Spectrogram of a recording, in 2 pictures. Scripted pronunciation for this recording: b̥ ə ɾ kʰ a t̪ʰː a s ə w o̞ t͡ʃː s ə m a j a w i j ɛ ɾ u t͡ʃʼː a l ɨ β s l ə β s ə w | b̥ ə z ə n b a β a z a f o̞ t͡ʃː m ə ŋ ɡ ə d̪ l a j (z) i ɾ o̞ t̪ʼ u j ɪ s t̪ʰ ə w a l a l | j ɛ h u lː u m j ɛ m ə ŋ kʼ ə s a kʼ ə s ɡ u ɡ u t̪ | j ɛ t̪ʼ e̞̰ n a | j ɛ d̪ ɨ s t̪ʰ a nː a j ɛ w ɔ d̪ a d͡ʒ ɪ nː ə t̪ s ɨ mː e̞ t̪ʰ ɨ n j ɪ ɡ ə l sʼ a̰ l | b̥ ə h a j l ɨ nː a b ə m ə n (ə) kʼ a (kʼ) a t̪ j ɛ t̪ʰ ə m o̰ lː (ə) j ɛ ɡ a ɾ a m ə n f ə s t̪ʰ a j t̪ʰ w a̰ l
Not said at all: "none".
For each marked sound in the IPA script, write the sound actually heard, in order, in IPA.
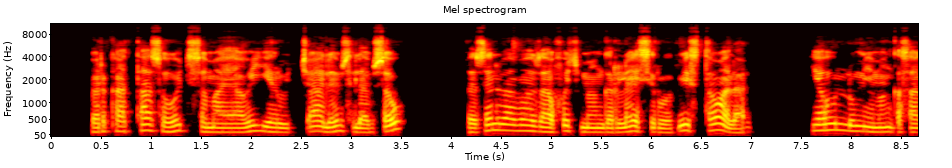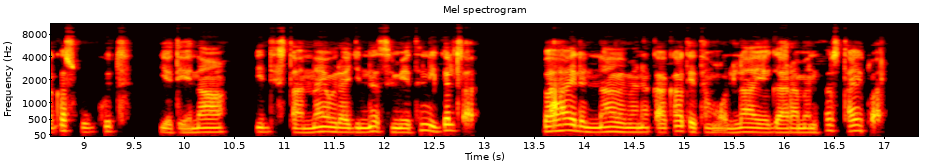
s, ə, kʼ, a

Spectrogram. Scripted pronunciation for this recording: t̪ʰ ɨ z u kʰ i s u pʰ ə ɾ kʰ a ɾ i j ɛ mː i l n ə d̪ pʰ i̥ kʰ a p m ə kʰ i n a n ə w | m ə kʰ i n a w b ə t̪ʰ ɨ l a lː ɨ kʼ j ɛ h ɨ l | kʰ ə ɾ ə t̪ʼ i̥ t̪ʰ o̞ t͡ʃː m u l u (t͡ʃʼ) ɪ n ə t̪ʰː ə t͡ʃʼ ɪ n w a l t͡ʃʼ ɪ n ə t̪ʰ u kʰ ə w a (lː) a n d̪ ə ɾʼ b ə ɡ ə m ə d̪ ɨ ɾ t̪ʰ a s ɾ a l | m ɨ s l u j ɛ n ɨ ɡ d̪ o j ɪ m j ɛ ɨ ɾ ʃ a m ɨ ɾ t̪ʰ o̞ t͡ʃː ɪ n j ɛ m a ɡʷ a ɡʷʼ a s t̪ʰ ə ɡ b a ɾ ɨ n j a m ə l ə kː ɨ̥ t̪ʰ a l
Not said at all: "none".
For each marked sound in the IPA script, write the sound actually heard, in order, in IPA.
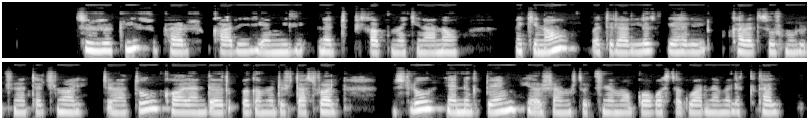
t͡ʃʼ, l

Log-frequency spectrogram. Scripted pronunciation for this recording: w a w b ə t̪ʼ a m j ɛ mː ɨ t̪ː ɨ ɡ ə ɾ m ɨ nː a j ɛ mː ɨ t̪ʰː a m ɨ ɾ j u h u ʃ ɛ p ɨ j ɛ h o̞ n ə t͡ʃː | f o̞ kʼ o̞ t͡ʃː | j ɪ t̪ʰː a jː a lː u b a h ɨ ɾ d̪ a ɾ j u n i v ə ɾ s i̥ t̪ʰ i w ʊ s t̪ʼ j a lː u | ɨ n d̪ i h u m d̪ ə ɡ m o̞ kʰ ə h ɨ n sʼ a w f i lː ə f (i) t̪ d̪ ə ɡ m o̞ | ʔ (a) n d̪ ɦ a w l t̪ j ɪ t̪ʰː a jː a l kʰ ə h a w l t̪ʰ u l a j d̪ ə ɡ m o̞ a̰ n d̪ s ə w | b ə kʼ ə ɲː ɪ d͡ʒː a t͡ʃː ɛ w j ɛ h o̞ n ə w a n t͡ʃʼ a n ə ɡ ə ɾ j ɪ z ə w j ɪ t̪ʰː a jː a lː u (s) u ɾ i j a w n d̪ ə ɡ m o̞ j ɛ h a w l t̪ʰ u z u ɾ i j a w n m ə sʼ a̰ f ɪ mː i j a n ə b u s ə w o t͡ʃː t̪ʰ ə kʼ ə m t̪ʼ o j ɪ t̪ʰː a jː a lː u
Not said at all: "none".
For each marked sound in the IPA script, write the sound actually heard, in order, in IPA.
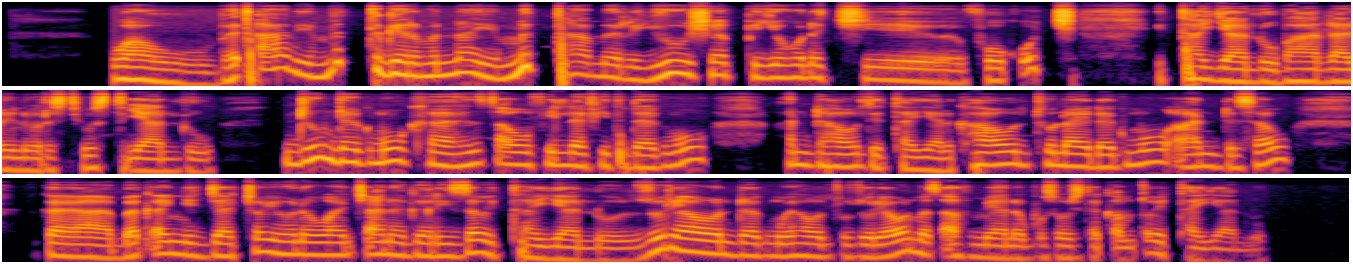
i, a, z

